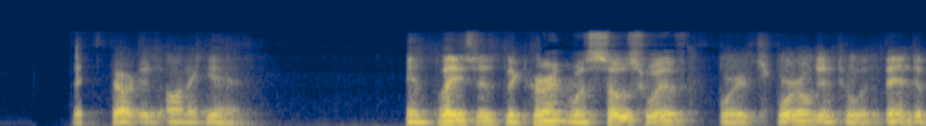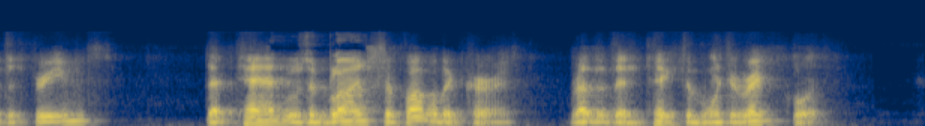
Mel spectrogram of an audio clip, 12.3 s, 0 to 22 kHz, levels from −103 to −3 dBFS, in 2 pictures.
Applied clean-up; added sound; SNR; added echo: neural mask model DeepFilterNet 3.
